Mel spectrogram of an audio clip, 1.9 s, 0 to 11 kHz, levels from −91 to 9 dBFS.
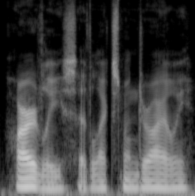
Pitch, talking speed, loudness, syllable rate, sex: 85 Hz, 125 wpm, -20 LUFS, 4.0 syllables/s, male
